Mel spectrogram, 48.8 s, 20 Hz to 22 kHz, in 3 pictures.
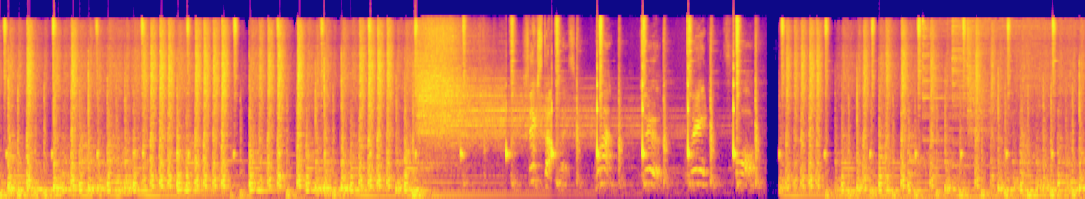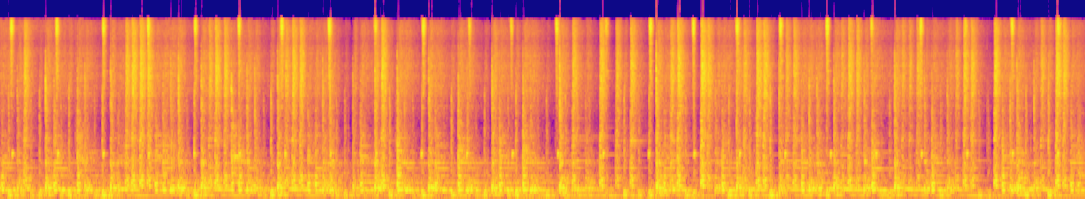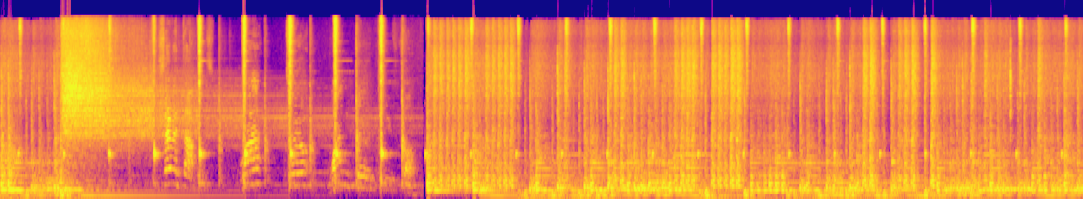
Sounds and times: Drum: 0.0 - 48.8.

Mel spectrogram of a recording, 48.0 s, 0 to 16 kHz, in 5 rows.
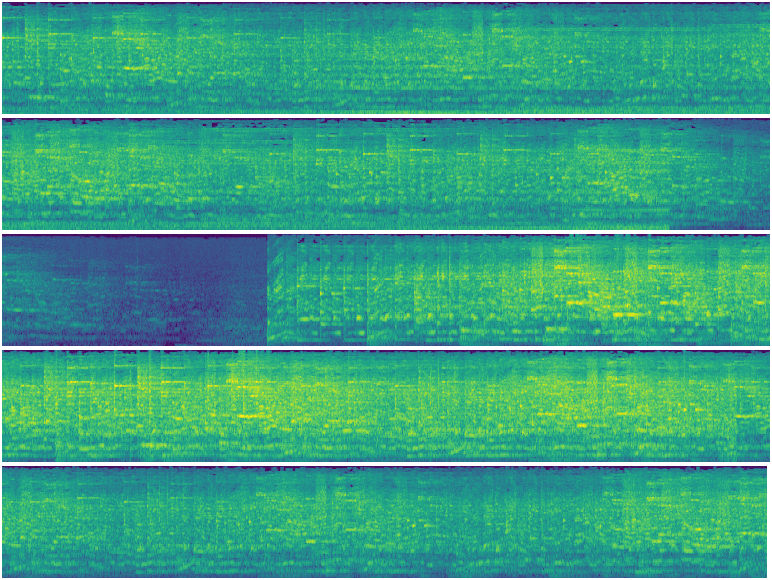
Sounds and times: Music: 0.0 - 47.9.

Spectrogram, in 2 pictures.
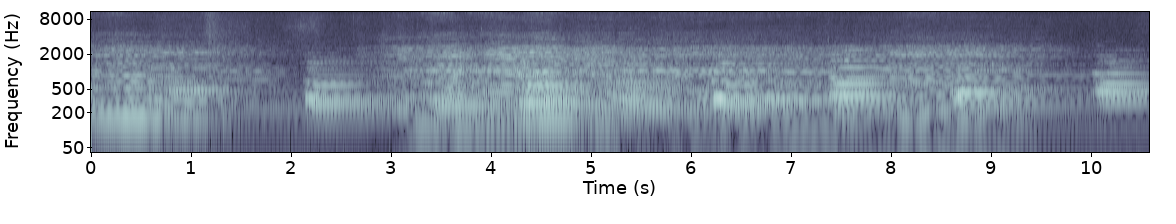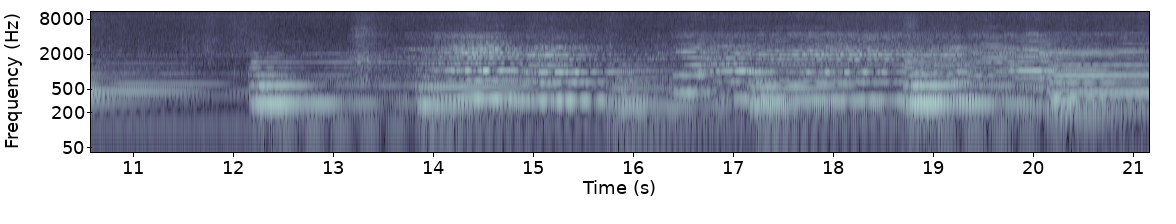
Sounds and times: Violin, fiddle: 0.0 - 10.8, 12.2 - 21.1
Cello: 0.0 - 21.1.

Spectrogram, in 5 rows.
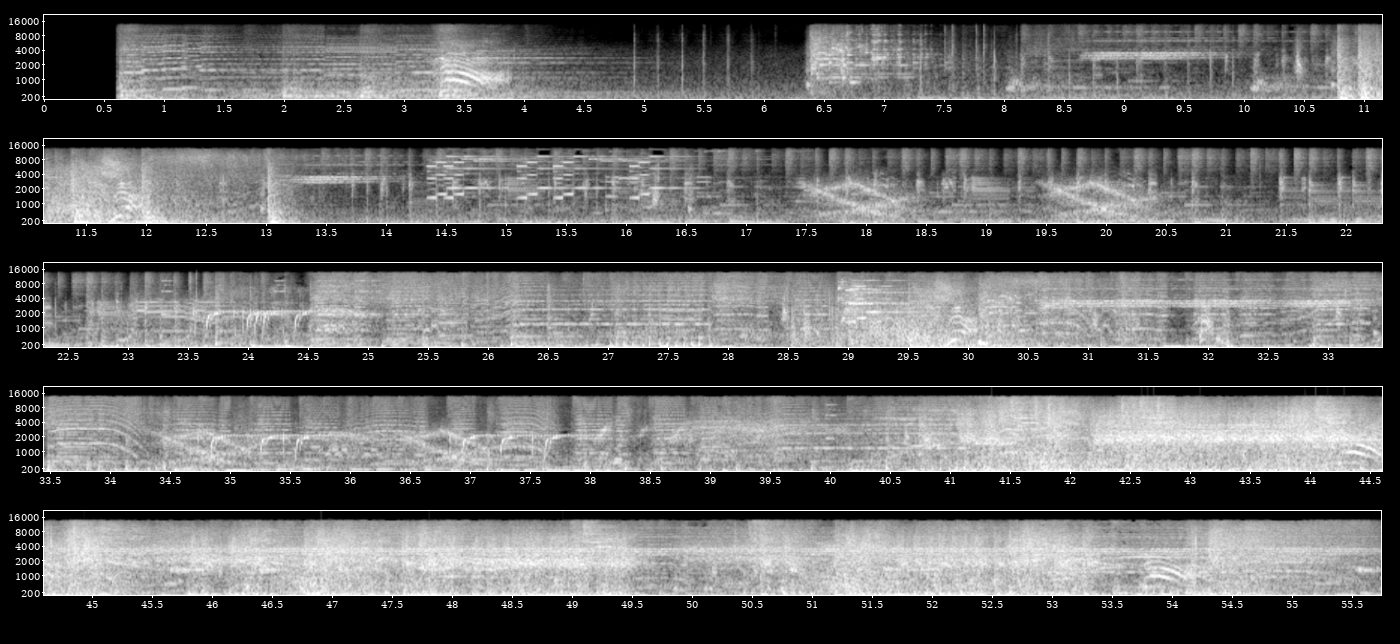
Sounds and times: Music: 0.6 - 5.3, 8.6 - 55.7.

